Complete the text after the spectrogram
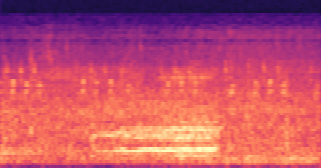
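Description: A hen clucks loudly nearby.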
